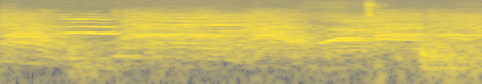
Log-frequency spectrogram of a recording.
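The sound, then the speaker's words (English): A wrestling crowd at a tag-team match roars and cheers steadily in support of wrestler Eddie Gilbert, with loud overlapping shouts and chanting voices forming a dense, continuous wall of noise, plus an occasional dull thud. “Crowd fully behind Eddie Gilbert, as you'd expect.”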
